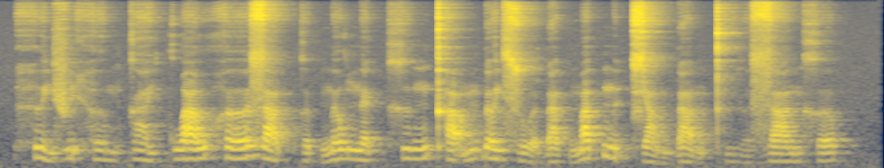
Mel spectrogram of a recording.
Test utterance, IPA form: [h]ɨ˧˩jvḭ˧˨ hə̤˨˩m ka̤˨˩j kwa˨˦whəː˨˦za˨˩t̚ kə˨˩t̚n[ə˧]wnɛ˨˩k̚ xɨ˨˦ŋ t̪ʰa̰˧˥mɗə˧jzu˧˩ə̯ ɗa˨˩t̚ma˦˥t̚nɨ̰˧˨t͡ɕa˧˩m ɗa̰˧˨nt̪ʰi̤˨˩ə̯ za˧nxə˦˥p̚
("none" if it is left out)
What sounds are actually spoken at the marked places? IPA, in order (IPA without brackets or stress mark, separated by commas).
h, ə˧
